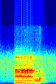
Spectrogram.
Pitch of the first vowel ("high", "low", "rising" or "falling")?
low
